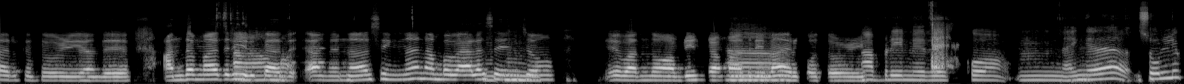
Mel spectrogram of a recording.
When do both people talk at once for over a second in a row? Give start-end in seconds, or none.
none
